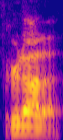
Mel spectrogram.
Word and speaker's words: Granada: And I've Granada. Thank you. Sorry, not Grenade. Granada. Yeah. So, Granada. Sorry.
